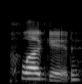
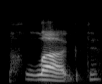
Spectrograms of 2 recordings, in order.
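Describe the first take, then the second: First: The ending is said as an extra syllable. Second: The ending adds no extra syllable. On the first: The speaker calls it wrong. "when we add the E D at the end, it sounds like it should say plugged" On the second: The speaker calls it right. "the correct way to say it is plugged"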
